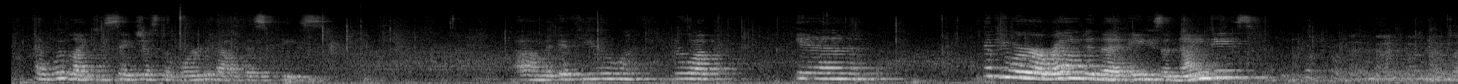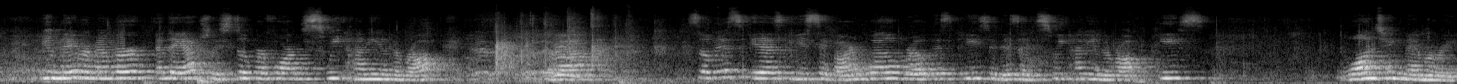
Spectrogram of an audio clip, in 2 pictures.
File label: Narration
